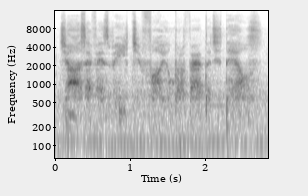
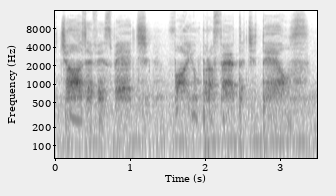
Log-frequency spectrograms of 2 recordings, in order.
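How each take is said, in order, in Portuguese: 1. A frase é sussurrada. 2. A frase é sussurrada.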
